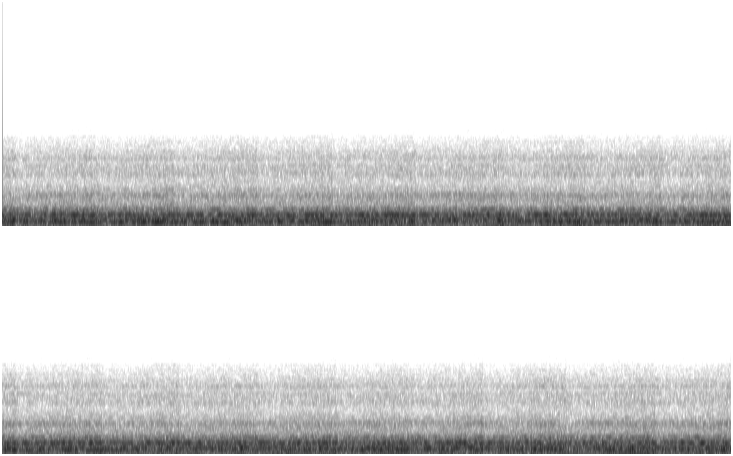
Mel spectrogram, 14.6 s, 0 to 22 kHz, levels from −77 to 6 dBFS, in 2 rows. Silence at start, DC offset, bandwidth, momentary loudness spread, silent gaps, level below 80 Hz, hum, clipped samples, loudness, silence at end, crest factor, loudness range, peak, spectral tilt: 0 s; under 0.1%; 1.8 kHz; 3 LU; none; -24 dBFS; none; under 0.1%; -17 LUFS; 0 s; 14 dB; 1 LU; -2 dBFS; -16.5 dB/octave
